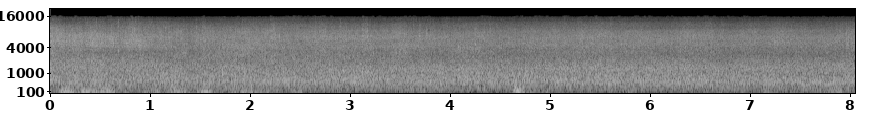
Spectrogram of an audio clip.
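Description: Storm surf breaking and washing on the shore in a strong wind, with gusts buffeting the microphone as low rumbles, heaviest in the first second or two and in one brief blast about five seconds in.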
